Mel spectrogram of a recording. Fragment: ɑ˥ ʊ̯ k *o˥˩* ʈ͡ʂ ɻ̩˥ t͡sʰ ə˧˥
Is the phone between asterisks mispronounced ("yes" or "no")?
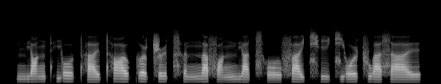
yes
